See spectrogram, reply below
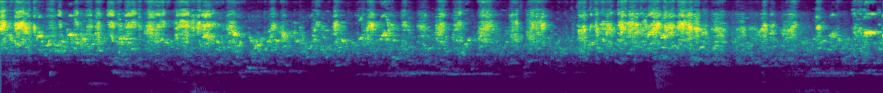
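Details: Happy budgerigar colony chirping, many birds producing rapid, crowded high twitters and squeaky warbles, several sharp chirps a second, with occasional soft whistled notes below.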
